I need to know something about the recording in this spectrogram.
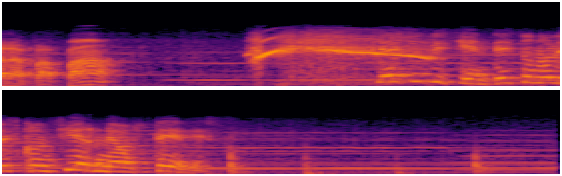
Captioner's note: whistles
